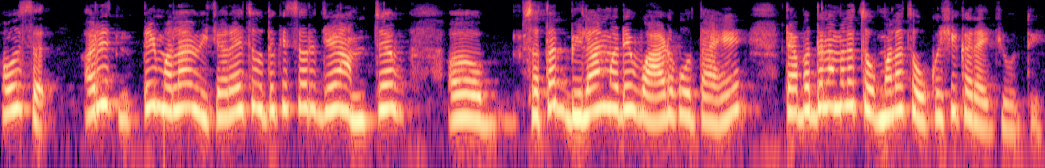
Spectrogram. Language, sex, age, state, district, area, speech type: Marathi, female, 30-45, Maharashtra, Amravati, rural, spontaneous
